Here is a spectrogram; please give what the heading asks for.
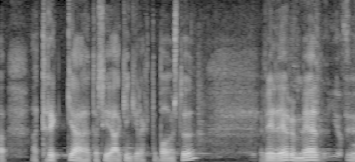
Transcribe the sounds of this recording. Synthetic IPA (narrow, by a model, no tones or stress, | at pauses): aðt̪ʰɾɪcːaθɛht̪ːasɛaːcejɲcɪlɛxt̪apaːwðʏnst̪œːð | vɪðɛːɾʏmːɛð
